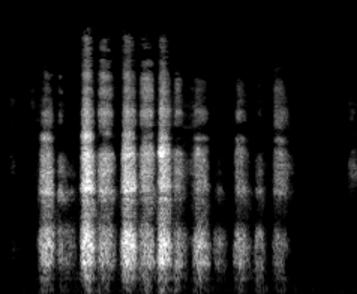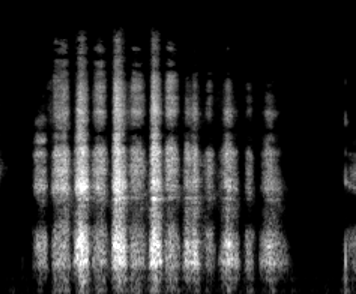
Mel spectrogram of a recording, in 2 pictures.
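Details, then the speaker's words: Imitated Cheyne-Stokes breathing in a lecture on cerebral dysfunction: breaths rising in rate and depth (hyperpnea, crescendo), then fading (decrescendo), then a period of apnea, cycle repeating. "It smooths down as we call it a decrescendo, and then there's a period of apnea. But while they're breathing, as far as the depth, it is going to be a hyperpnea."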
